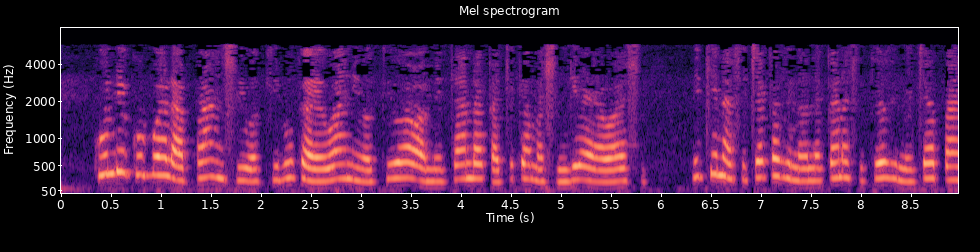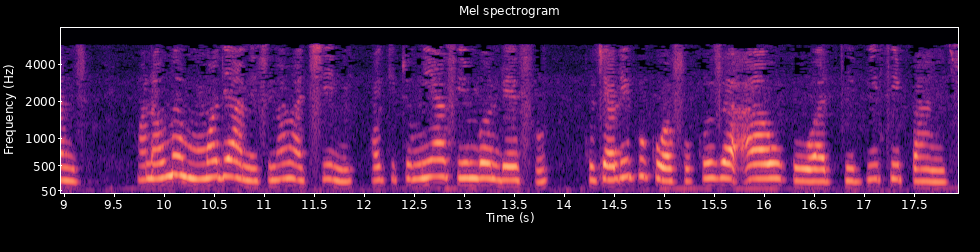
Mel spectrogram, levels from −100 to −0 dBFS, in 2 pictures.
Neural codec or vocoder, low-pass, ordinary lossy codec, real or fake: none; 7.2 kHz; MP3, 24 kbps; real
